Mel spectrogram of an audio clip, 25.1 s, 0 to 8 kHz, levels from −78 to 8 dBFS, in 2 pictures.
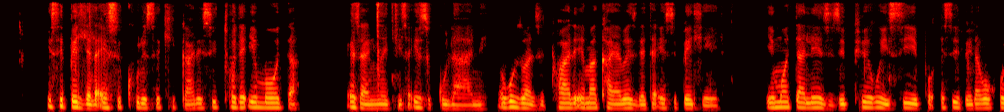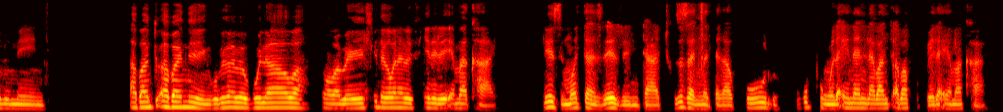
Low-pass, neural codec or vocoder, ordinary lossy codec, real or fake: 7.2 kHz; none; AAC, 48 kbps; real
